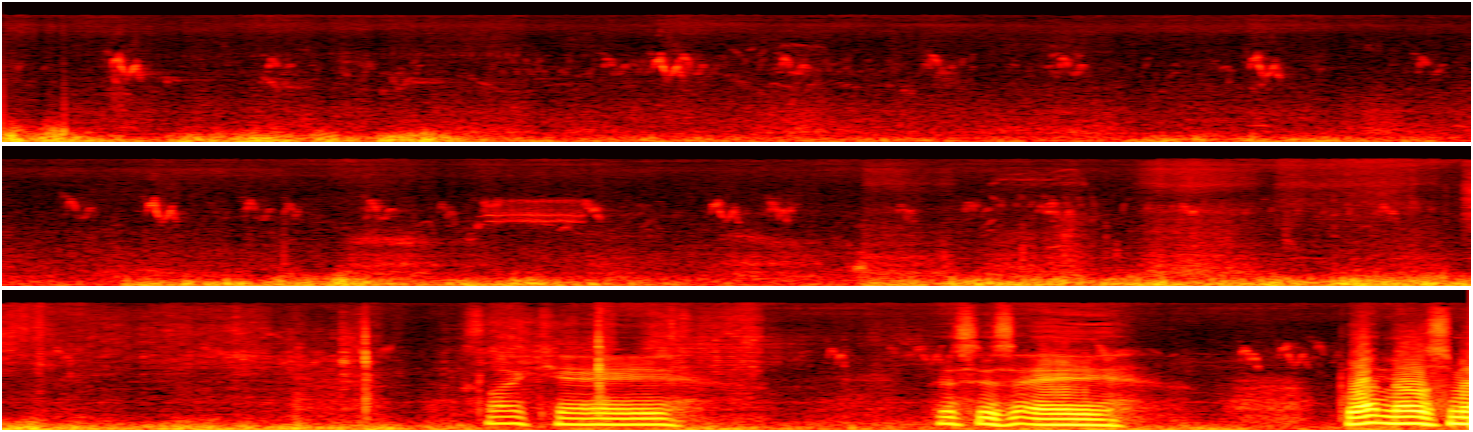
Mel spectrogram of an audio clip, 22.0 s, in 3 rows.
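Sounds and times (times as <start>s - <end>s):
small birds chirping: 0.0s - 22.0s
longer bird call: 6.2s - 13.4s.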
